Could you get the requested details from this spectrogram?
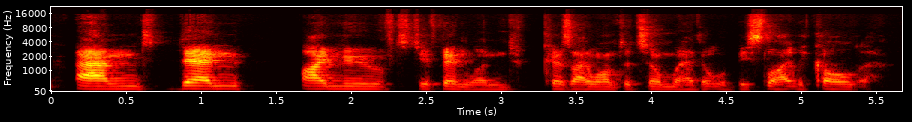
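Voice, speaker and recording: With a British accent, the speaker keeps a monotone, flat intonation at a moderate pace while the loudness swings widely. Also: man, medium pitch for a man. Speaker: cybersecurity speaker. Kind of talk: conference talk.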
